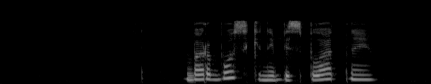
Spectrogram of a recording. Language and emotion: Russian, neutral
